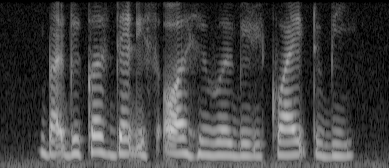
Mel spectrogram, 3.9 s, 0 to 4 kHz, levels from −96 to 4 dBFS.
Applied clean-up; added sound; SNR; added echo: none; none; none; none.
